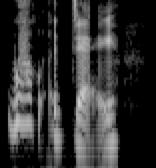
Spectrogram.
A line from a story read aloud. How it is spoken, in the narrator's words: cried the old woman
